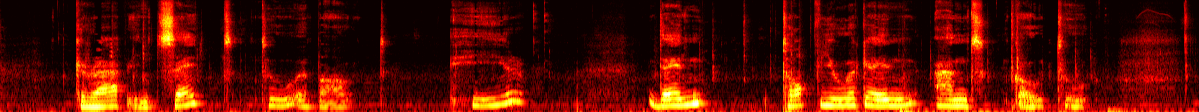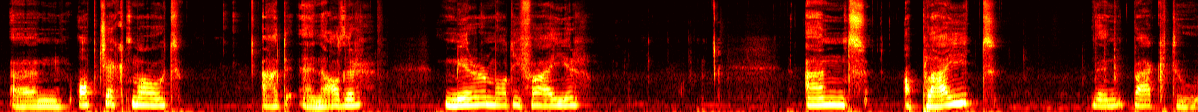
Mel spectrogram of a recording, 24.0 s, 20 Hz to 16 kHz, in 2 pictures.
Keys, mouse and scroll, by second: 1.1 g, 3.7 typing, 5.4 click, 8.0 KP_7, 10.2 Tab, 14.3 click, 21.3 click, 23.1 Tab.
